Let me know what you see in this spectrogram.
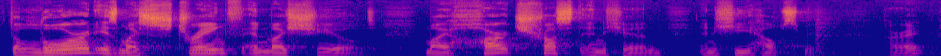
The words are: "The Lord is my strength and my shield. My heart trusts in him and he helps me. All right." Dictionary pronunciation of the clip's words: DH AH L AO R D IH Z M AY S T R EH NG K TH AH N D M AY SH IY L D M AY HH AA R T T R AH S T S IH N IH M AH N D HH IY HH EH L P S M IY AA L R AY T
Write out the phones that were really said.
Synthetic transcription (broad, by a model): DH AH L AO R D IH Z M AY S T R EH NG K TH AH N M AY SH IY L D M AY HH AA R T T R AH S T IH N IH M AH N IY HH EH L P S M IY AA L R AY T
